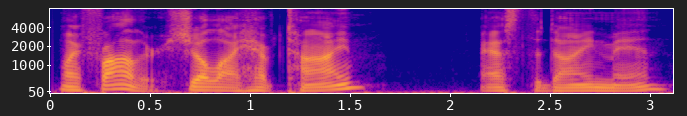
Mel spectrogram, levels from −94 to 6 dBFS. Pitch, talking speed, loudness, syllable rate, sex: 115 Hz, 190 wpm, -20 LUFS, 5.3 syllables/s, male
